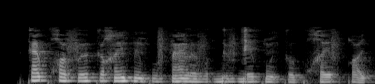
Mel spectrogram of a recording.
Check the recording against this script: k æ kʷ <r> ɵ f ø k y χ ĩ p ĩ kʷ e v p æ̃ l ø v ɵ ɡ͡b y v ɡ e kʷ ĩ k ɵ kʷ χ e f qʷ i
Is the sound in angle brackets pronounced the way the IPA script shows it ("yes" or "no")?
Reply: no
